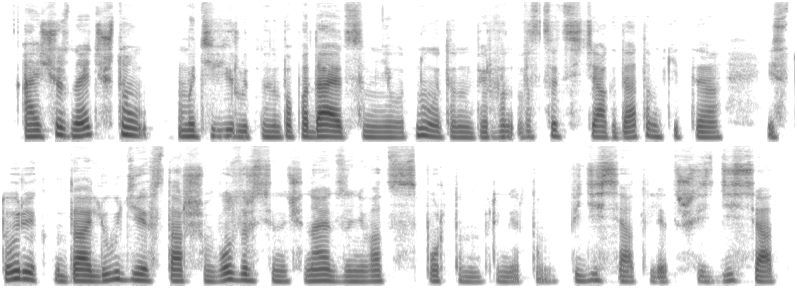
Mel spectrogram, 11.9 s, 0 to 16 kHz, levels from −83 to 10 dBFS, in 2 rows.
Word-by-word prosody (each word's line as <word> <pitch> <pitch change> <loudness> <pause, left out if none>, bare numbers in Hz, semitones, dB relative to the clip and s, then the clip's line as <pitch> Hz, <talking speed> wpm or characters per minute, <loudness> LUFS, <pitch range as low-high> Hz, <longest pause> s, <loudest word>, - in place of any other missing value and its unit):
А 155 - +4
ещё 160 +6 +3
знаете, 180 +4 +3
что 190 -3 +3 0.2
мотивирует, 160 -2 -1
ну, 145 -2 -2
или 140 - -1
попадается 150 -1 +5
мне, 135 -1 -2
вот, 130 0 -6
ну, 185 -4 +2
это, 140 -1 -4
наперв 135 0 -4
в 145 - -9
соцсетях, 145 -2 -2
да, 140 +1 0
там 155 +1 -4
какие-то 140 -1 -4 0.3
истории, 185 -1 +3
когда 145 +1 +5
люди 165 +3 +1
в 145 - -6
старшем 145 -2 0
возрасте 160 -2 0
начинают 145 +2 0
заниматься 135 +1 -4
спортом, 140 -2 -6
например, 125 +1 -11
там 135 - -16
50 150 +1 -2
лет, 65 - -8
60. 140 +4 -1
145 Hz, 160 wpm, -26 LUFS, 135-160 Hz, 0.3 s, попадается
